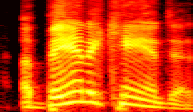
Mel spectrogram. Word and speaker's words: Abanikanda: Now, this is something that I wanted to talk about a little bit later, but you brought up Israel Abanikanda. Is that am I pronouncing? Abanikanda. Abanikanda.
